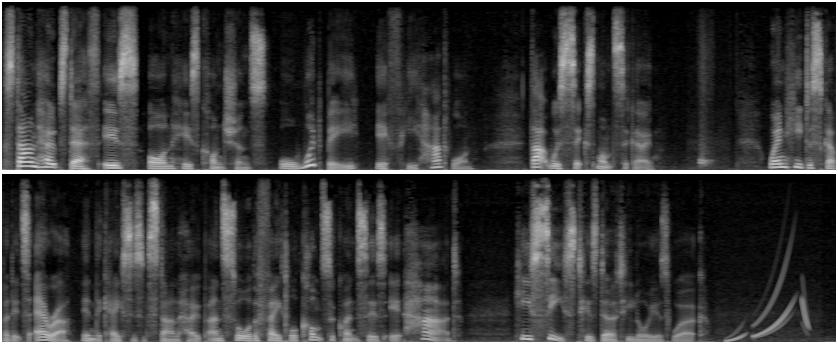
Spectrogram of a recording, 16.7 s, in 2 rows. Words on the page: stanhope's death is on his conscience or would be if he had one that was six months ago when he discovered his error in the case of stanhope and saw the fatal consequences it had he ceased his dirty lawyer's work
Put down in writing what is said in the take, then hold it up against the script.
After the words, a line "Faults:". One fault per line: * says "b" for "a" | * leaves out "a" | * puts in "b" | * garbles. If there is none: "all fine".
stanhope's death is on his conscience or would be if he had one that was six months ago when he discovered its error in the cases of stanhope and saw the fatal consequences it had he ceased his dirty lawyer's work
Faults:
* says "its" for "his"
* says "cases" for "case"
